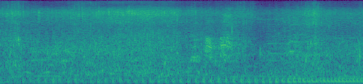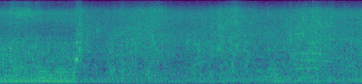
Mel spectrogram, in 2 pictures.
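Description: Wading through shin-deep floodwater: water sloshing and splashing with each step, with wind buffeting the microphone. A low steady hum joins in for a second or so about three seconds in.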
